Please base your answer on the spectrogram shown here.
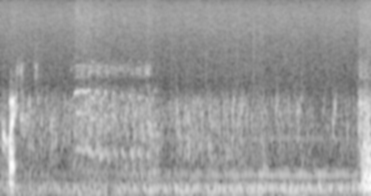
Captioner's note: horse neighs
